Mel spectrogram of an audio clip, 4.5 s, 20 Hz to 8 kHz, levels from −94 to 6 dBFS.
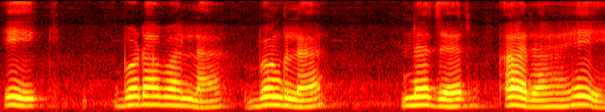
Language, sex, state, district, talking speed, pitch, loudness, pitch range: Hindi, female, Odisha, Malkangiri, 105 wpm, 195 Hz, -19 LUFS, 180-220 Hz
